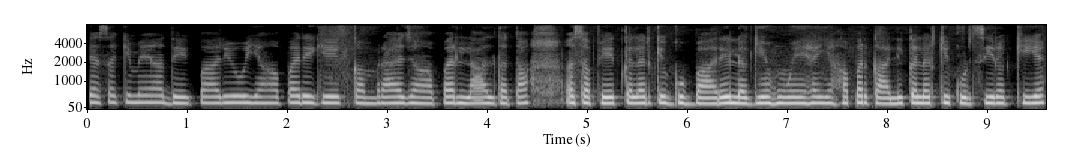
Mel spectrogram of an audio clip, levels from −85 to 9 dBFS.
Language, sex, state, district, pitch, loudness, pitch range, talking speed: Hindi, female, Chhattisgarh, Sukma, 225 Hz, -15 LUFS, 220-230 Hz, 200 wpm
